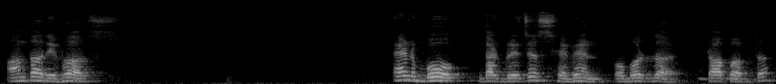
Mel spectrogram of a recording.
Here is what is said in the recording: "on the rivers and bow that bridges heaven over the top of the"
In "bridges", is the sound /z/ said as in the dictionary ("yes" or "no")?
no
